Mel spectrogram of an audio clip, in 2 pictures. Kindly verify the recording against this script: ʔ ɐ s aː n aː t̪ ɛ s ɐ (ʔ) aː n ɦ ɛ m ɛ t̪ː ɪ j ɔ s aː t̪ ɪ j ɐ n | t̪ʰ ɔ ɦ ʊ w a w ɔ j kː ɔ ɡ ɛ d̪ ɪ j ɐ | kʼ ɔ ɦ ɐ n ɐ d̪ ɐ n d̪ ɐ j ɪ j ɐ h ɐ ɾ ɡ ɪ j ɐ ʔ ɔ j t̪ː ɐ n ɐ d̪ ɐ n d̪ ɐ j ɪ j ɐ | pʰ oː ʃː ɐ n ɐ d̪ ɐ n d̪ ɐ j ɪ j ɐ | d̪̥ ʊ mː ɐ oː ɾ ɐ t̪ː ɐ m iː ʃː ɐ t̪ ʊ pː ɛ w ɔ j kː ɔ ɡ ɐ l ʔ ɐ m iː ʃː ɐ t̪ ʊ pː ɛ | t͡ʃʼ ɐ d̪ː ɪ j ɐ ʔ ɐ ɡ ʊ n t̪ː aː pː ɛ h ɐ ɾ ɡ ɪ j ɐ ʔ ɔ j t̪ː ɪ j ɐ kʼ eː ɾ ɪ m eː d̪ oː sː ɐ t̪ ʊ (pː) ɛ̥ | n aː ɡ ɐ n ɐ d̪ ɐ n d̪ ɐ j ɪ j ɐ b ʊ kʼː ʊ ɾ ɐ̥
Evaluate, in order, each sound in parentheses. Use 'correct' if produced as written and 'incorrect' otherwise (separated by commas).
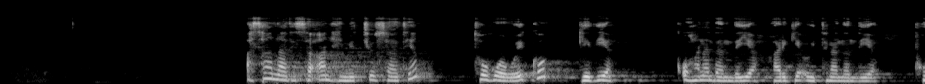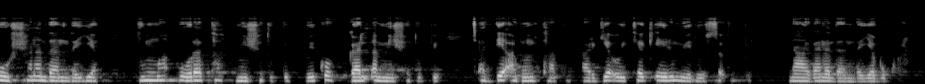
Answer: correct, correct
